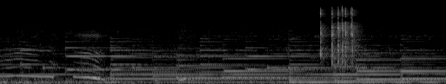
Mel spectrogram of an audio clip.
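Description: A Munchkin cat meows twice, each call falling in pitch, as background music with held, stepping notes comes in; a quick rattle of clicks sounds about three seconds in.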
